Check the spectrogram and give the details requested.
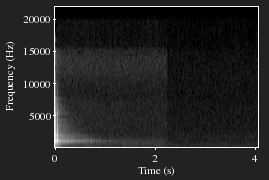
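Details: A single short ding fades within half a second, followed by silence.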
